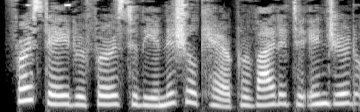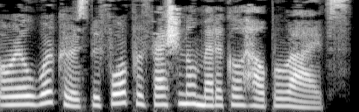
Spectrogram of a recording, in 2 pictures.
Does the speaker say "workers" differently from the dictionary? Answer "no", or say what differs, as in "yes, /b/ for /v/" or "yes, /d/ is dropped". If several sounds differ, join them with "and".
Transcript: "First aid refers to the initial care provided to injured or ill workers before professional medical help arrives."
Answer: no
